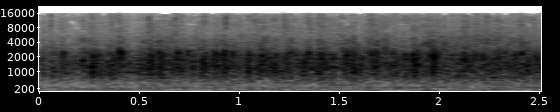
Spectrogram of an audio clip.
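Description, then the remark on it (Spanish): A church audience applauds for God steadily, a dense, even wash of many hands clapping at once with no voices rising above it, holding at a constant loudness from start to finish. “Ese aplauso es para Dios.”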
